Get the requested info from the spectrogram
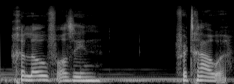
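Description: A woman's voice: on the low side, flat delivery, a little slow, close to an everyday voice. A young woman acting in an audio drama as an anxious, tender, nearly blind music student who also narrates her story. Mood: tender, wistful. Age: young adult. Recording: music under the voice.

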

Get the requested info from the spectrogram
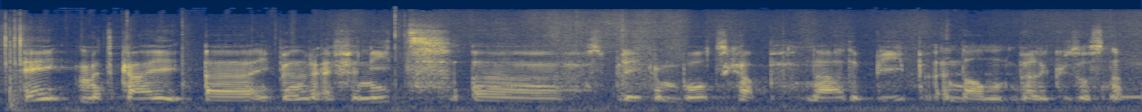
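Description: An actor playing a casual, slightly hesitant young student leaving a telephone voicemail in an audio drama. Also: male voice, fairly low pitch, steady tone, normal speed, background noise. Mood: offhand.

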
